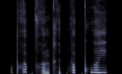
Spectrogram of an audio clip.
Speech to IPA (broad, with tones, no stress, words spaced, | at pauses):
pʰɐ˥p̚t̪ʰɐ˨ŋkʰɪ˨k̚ fɐ˥p̚kʷʰɐ˥j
